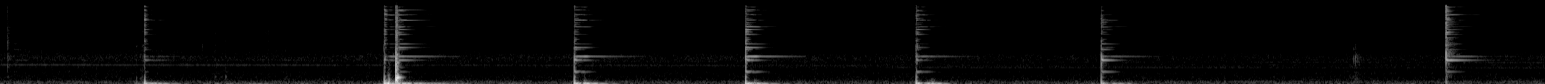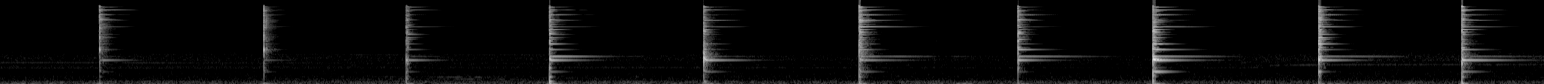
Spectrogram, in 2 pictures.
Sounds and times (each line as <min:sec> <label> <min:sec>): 0:03.8 Hitting a metal trowel 0:04.5
0:05.8 Hitting a metal trowel 0:06.1
0:07.5 Hitting a metal trowel 0:07.8
0:09.2 Hitting a metal trowel 0:09.6
0:11.0 Hitting a metal trowel 0:11.4
0:18.1 Hitting a metal trowel 0:18.4
0:27.0 Hitting a metal trowel 0:27.6
0:30.1 Hitting a metal trowel 0:30.6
